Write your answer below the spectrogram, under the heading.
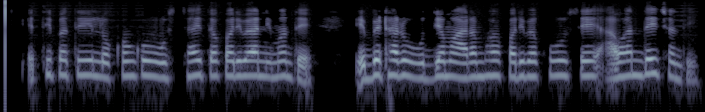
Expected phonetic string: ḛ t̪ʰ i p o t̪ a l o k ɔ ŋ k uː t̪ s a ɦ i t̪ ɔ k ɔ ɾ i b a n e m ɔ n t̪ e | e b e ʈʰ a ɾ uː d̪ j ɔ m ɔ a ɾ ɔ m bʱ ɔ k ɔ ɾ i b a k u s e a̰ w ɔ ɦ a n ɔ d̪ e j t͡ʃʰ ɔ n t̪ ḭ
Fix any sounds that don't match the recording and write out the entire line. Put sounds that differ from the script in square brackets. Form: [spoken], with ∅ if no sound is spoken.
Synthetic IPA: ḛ t̪ʰ i p [ɔ] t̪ [i] l o k ɔ ŋ k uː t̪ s a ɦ i t̪ ɔ k ɔ ɾ i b a n [i] m ɔ n t̪ e | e b e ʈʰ a ɾ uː d̪ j ɔ m ɔ a ɾ ɔ m bʱ ɔ k ɔ ɾ i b a k u s e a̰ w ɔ ɦ a n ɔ d̪ e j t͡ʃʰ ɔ n t̪ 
